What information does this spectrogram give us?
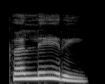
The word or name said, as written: ಕುಲೀರ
